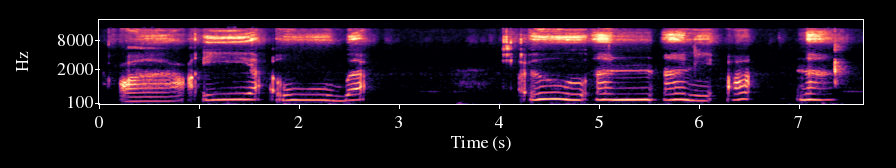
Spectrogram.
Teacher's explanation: dikeluarkan dari tengah-tengah tenggorokan dan tidak dikeluarkannya suara dari rongga hidung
